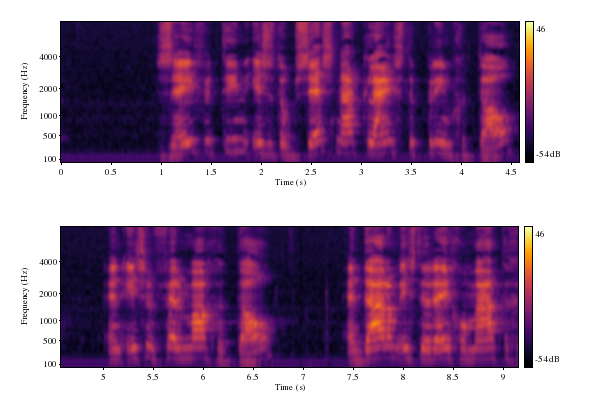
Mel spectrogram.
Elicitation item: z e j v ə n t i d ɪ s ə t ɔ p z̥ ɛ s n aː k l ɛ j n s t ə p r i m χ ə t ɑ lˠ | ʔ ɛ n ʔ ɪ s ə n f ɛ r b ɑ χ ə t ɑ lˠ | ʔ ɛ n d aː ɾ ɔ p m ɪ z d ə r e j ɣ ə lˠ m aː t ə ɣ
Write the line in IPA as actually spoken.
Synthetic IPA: z e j v ə n t i n ɪ s ə t ɔ p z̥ ɛ s n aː k l ɛ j n s t ə p r i m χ ə t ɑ lˠ | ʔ ɛ n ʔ ɪ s ə n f ɛ r m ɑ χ ə t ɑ lˠ | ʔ ɛ n d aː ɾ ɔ m ɪ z d ə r e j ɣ ə lˠ m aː t ə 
